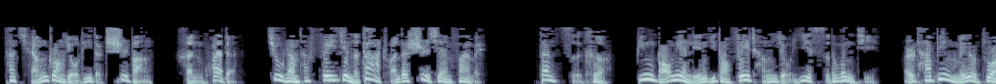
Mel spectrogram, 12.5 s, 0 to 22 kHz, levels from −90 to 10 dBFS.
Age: 50-69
